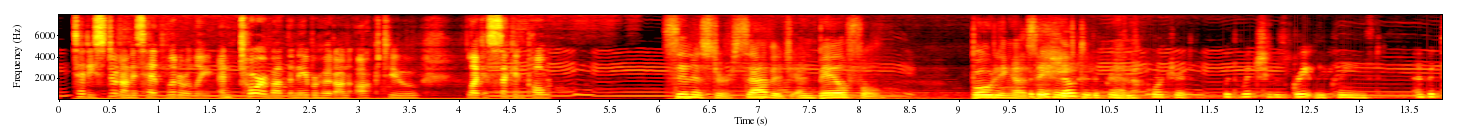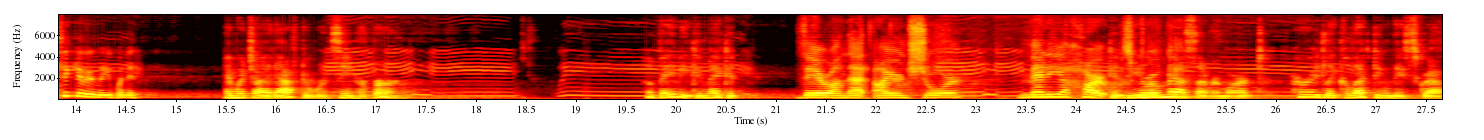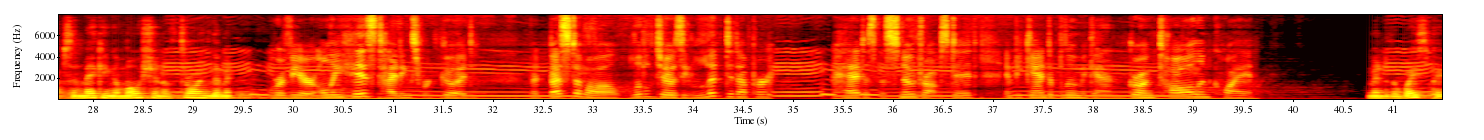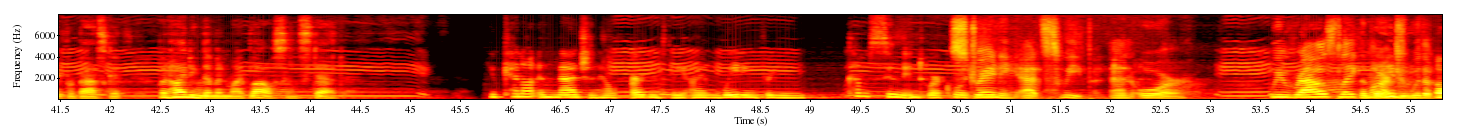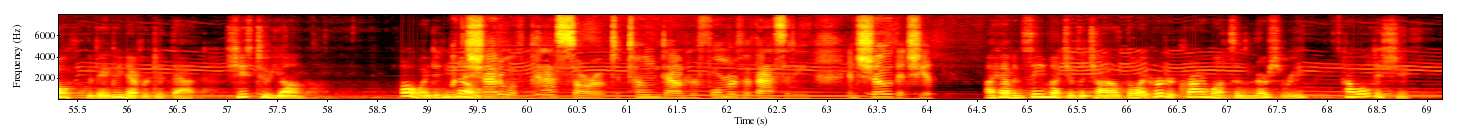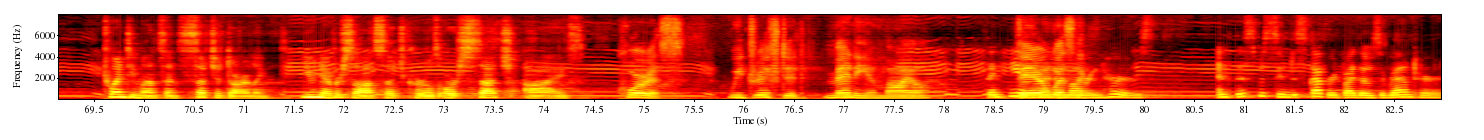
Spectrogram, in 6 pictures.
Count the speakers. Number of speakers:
4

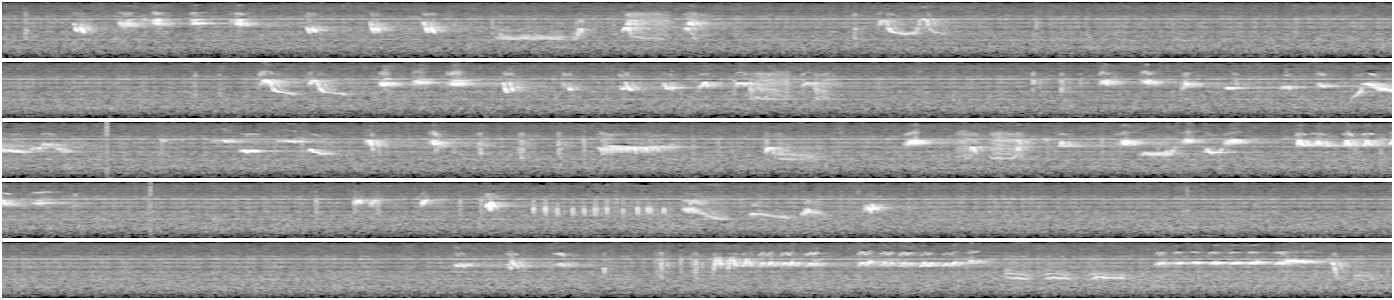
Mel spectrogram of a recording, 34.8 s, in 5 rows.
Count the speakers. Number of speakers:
0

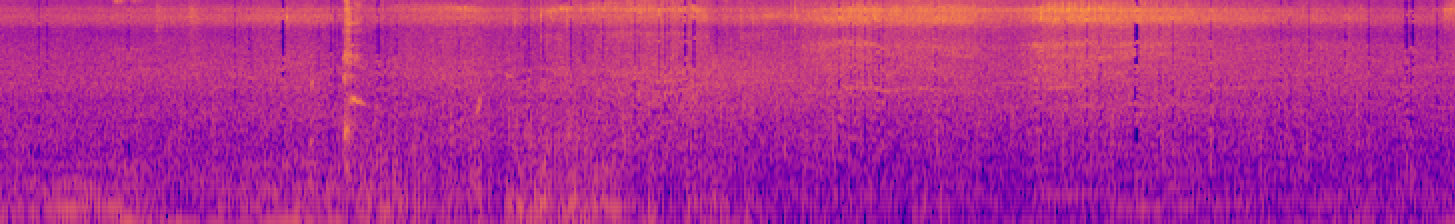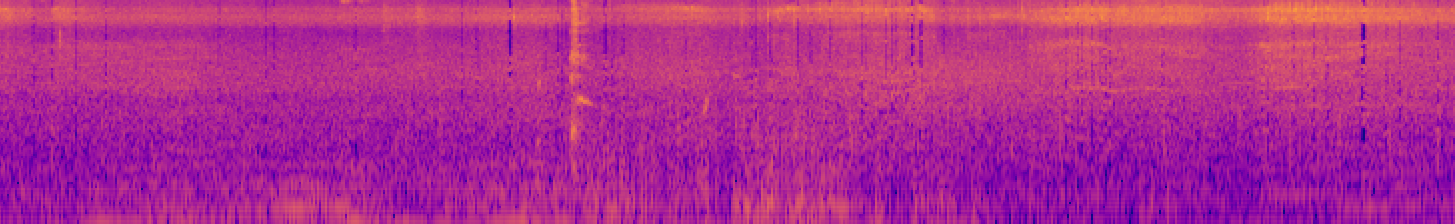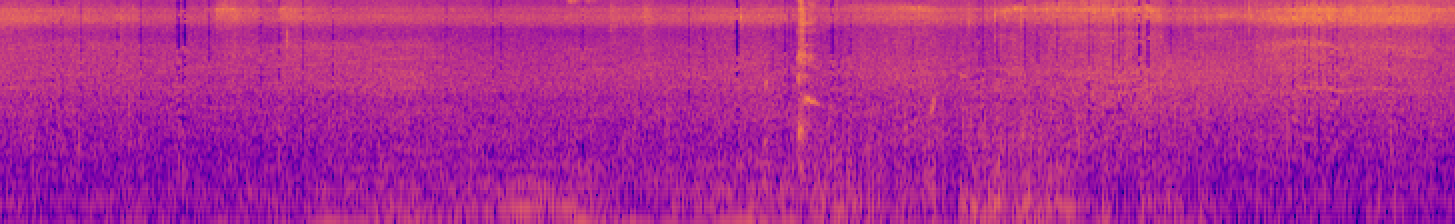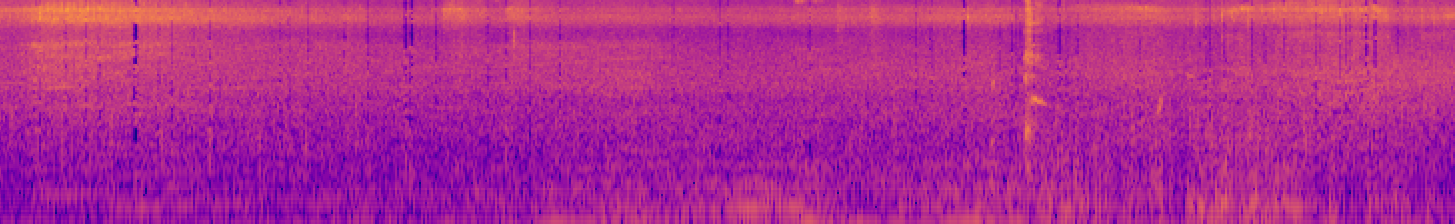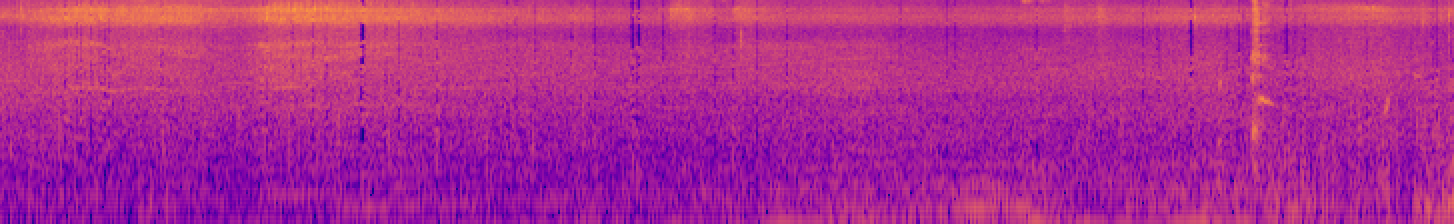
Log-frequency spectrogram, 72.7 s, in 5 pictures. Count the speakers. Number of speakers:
0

